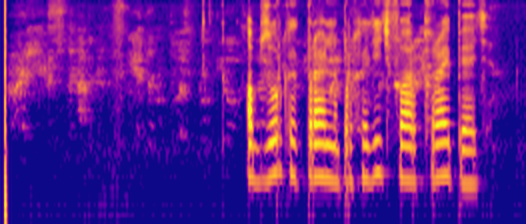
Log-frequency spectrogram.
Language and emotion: Russian, neutral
